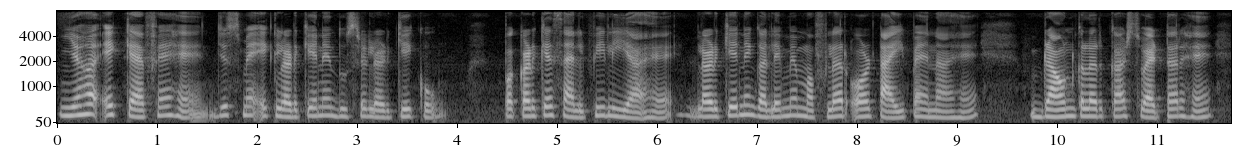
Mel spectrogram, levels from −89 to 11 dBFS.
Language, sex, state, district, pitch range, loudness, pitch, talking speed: Hindi, female, Bihar, Samastipur, 185-225 Hz, -21 LUFS, 200 Hz, 155 wpm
